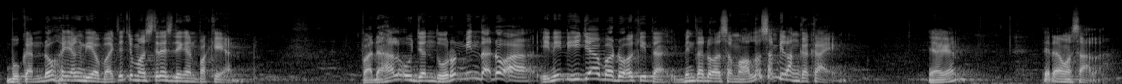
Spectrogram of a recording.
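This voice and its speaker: Man preaching, middle-aged, lively storytelling, mid-pitched voice. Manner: animated storytelling with quoted voices and rising emphasis. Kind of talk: religious lecture.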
